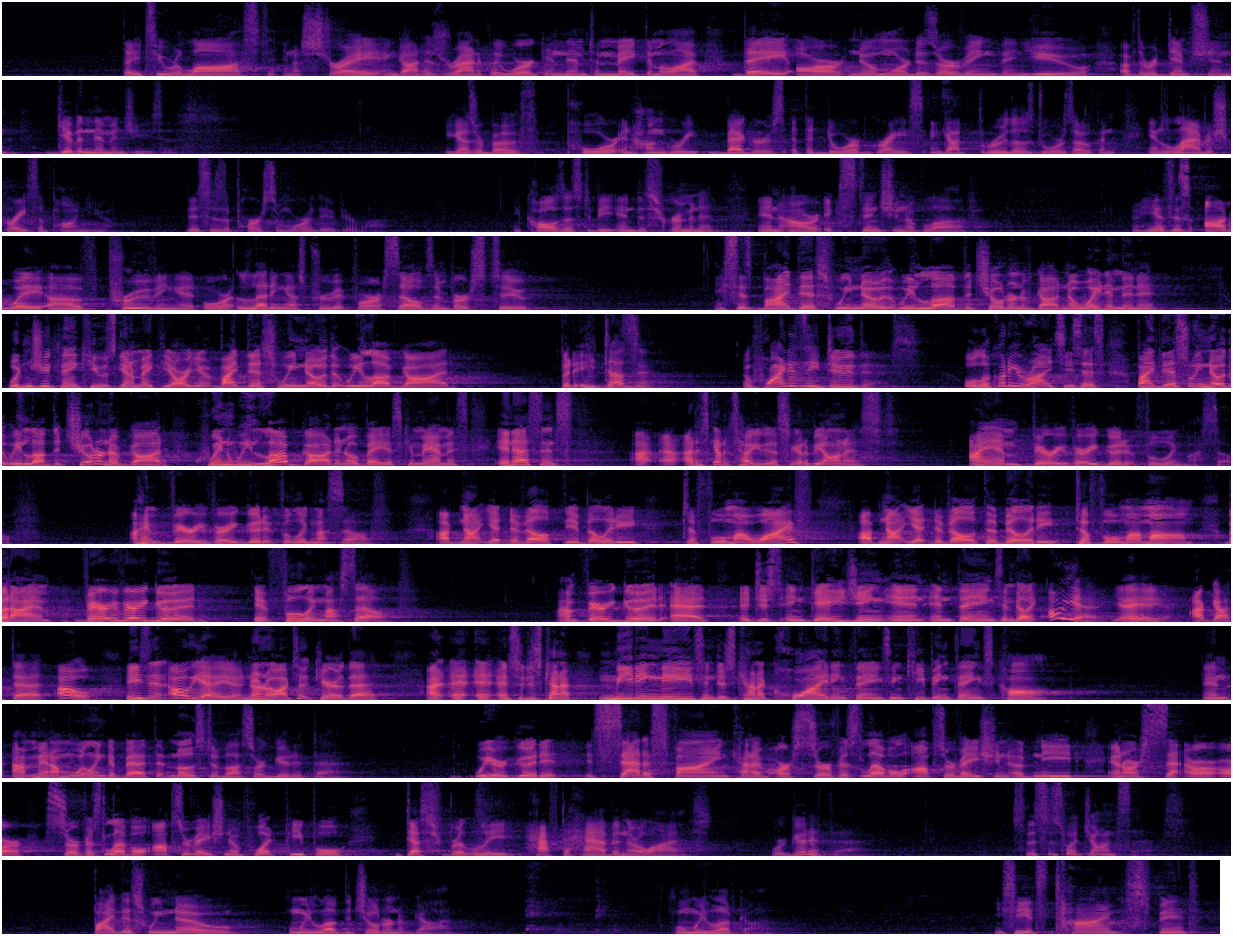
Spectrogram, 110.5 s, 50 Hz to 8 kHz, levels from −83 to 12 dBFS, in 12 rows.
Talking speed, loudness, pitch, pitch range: 190 wpm, -28 LUFS, 140 Hz, 115-170 Hz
